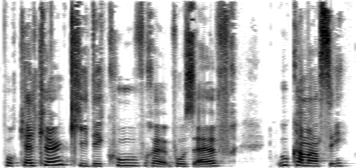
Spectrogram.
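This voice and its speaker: A woman's voice: high-pitched, takes it slowly. A woman conducting a polite telephone interview in a courteous, formal and slightly hesitant manner.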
